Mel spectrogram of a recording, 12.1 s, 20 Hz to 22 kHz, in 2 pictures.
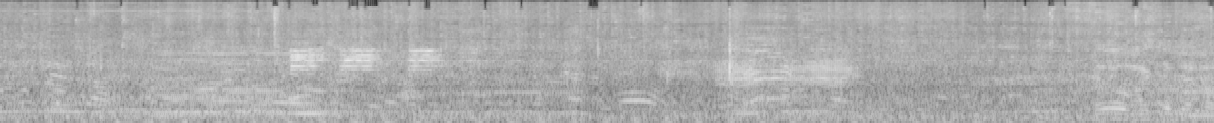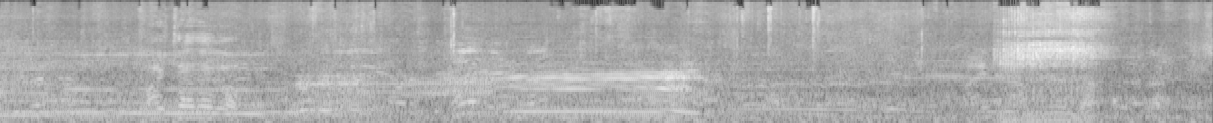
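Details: Cattle mooing at a Madaripur cattle market on 26 March 2025, where a farmer buys a Sahiwal bull calf; several drawn-out, harmonic moos rise and fall in the middle of the clip over constant crowd chatter and vehicle noise.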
